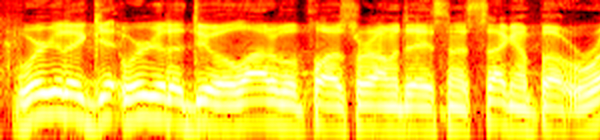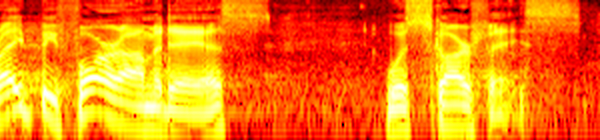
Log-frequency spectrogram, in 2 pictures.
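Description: A man's voice: medium pitch, expressive, brisk, slight background noise. A man interviewing an actor on stage before an audience, asking long, rambling questions with restarts. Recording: long hall reverb.

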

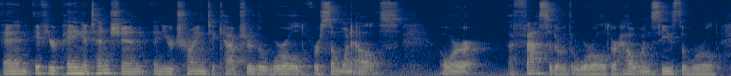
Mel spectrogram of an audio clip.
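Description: A middle-aged man speaking as a guest in a reflective literary discussion, in a measured, philosophical manner. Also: lowish voice, darkish tone. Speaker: guest, writer. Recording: roomy echo.

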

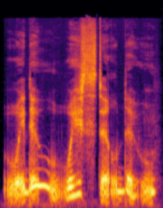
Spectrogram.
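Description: A woman's voice: on the high side, big pitch swings, takes it slowly, creaky, warm tone, slightly rough, no echo, studio quality, voice pushed up, exaggerated voice. A woman voicing a sly, placating male demon in an audiobook story, cagey and coaxing.

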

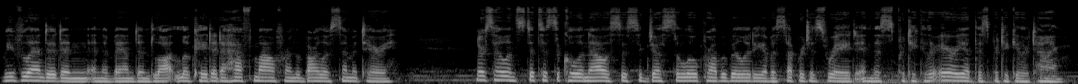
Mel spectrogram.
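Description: An actress playing a brisk, commanding female ally in an audio drama, formal and businesslike in delivery. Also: sits low, steady tone, dark tone, a little hiss or hum, close to an everyday voice. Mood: briefing, businesslike.

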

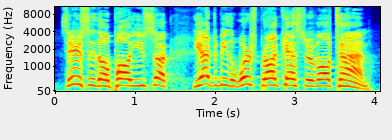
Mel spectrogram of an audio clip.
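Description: A man's voice: extremely high pitch, moderate pace, a bit bright, smooth. A man voicing a laid-back Southern male comic with a put-on Southern accent, roasting with teasing jokes. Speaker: comedy podcast co-host. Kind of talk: mock roast comedy bit.

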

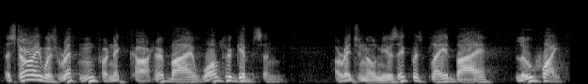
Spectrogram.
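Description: A man's voice: mid-range voice, sing-song, moderate pace, slightly rough. A male radio announcer reading closing credits in a formal 1940s announcing manner. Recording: dull 1940s radio broadcast.

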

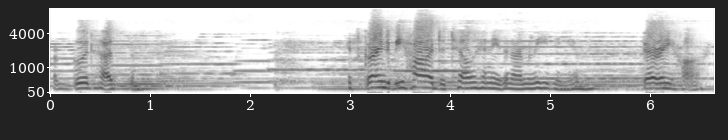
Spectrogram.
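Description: An actress playing an earnest, wistful young wife in a sentimental 1940s radio drama. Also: female voice, mid-range voice, steady tone, measured pace, lightly acted. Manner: sentimental, reflective. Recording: muffled 1940s radio broadcast, loud music behind.

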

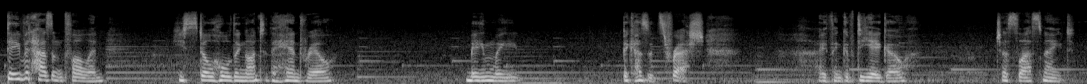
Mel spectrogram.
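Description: A woman's voice: lowish voice, slow pace, pauses often, a little mellow. An actress playing a bitter, defiant woman who narrates a confrontation with her former partner in an audio drama. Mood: grave, reflective. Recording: music behind the voice.

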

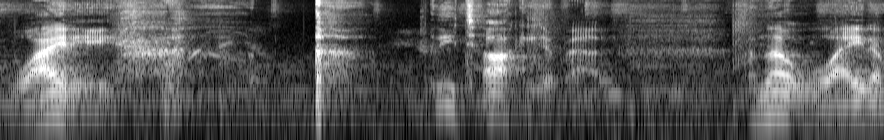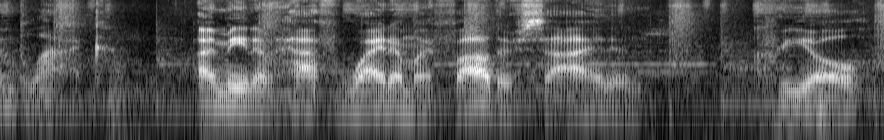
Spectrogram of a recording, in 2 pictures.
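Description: A woman's voice: rumbling low, lively intonation, measured pace, pauses often, fairly bright tone, soft background music, exaggerated voice. A woman acting a drab, reluctant petty criminal in an audio comedy drama, curt and grumbling. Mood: indignant, curt.

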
